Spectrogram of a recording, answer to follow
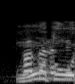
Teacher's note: لما تقف عليها لا تقف بهمزة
